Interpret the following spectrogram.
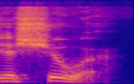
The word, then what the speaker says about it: Yeshua: so and those it isn't because they cannot pronounce the correct word the correct word in the Hebrew is Yeshua as simple as that so it's because it's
